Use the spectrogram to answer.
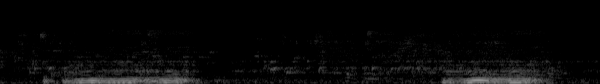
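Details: Human snoring during sleep: two deep, rumbling snores on slow breaths, with faint room noise between them.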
